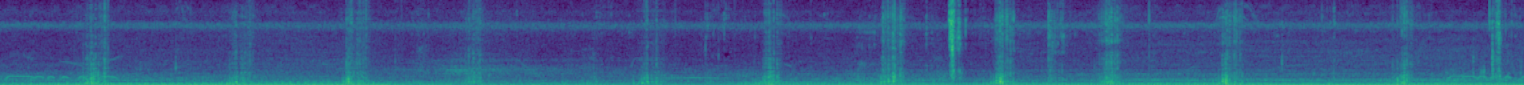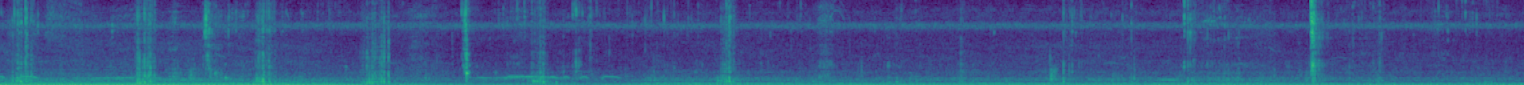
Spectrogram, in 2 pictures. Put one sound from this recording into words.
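A man chews and smacks his lips loudly, close to a microphone.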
